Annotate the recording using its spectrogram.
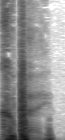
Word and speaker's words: coupe: And it's not a coupe. It's a coupe is what, it's not a coupe. Coupe is how you say the word. That's how the Europeans say it.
